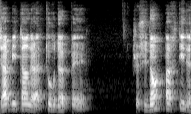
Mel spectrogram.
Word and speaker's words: Peilz: L'origine de la Tour de Paix est un mystère. Certains pensent qu'il provient du nom latin Turis Pelliana. D'autres, du déterminatif paix, prononcé comme le mot paix.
